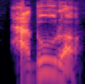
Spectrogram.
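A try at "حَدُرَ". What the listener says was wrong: মাশাআল্লাহ অনেক সুন্দর হয়েছে।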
